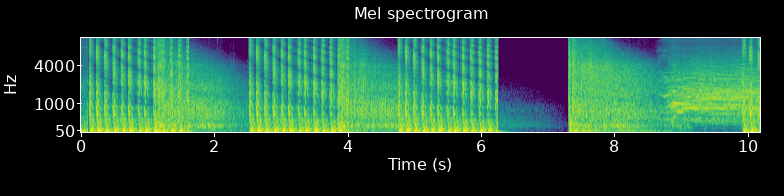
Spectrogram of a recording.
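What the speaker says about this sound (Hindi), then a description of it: "ब्रिटिश सिपाही आंदोलनकारियों पर गोली बरसाने लगे" Bursts of gunfire from British soldiers shooting at protesters rattle out in loud, rapid volleys, several rounds broken by short gaps and a brief silence before a final barrage.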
